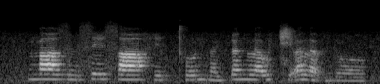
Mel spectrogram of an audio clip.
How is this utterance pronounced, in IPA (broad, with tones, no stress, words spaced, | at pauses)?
ŋaː˧zɨ̤˨˩si˧ saː˧ hi˨˩p̚t̪ʰu˨˦ nə̤˨˩j ɗə˧nlə˨˦w t͡ɕə̰ː˧˥ lə̰˧˨wɲo̤˨˩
